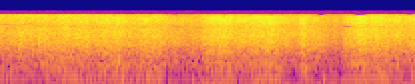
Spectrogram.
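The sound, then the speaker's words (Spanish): A thin polyethylene T-shirt-style supermarket plastic bag is crinkled and rustled continuously for about two seconds, a dense, bright crackling that stays fairly steady, with a brief dip near the end. No one speaks. “Es una bolsa de plástico de las del supermercado, ¿no? Eso es, una bolsa de plástico modelo camiseta.”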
